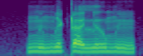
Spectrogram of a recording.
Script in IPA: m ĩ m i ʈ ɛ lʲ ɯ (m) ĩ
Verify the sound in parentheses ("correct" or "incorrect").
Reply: correct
